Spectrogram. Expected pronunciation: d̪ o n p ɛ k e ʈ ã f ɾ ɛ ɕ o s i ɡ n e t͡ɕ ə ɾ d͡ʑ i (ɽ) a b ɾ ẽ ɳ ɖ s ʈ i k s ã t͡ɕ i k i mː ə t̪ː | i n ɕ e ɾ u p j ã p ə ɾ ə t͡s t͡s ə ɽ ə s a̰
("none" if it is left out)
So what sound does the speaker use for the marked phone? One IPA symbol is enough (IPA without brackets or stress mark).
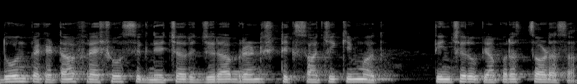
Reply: ɾ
